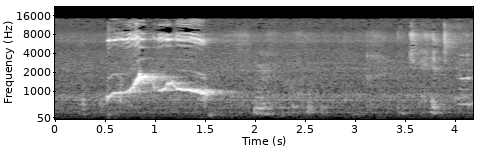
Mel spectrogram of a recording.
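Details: Pet parrot indoors in the afternoon making chirping noises: one smooth whistled chirp that rises, then slides down over about a second, followed by quiet room sounds and a few faint short clicks and squeaks near the end.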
